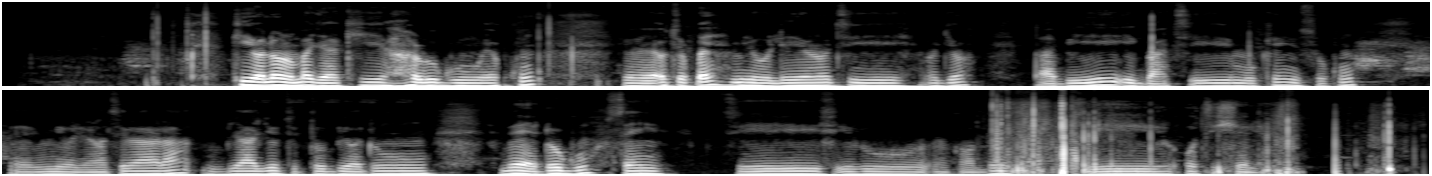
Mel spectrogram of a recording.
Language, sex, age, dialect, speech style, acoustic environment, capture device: Yoruba, male, 25-34, Nigeria - Ibadan, focused; tired, silence, mobile / Linux / Chrome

